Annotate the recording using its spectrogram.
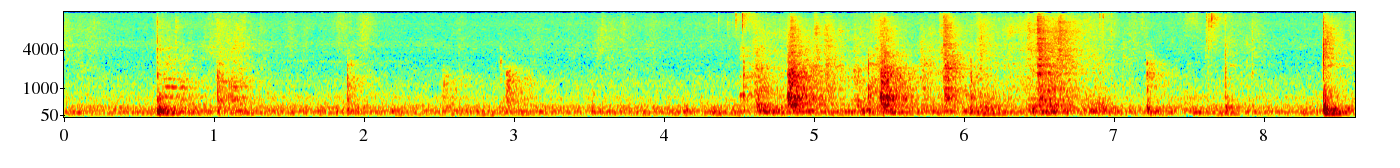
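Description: A wooden roller presses and rolls over a slab of clay with soft thuds and scrapes.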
